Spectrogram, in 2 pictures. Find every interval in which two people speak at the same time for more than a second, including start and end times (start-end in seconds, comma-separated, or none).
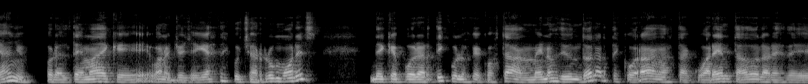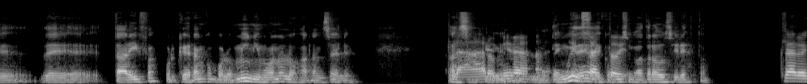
12.5-14.2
